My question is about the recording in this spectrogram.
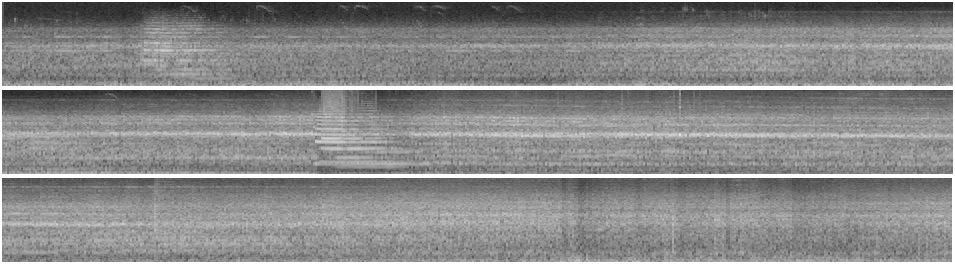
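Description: Diesel freight locomotives running with a steady low engine rumble as the train approaches, the lead locomotive's horn sounding a short chord about two seconds in and a louder one about halfway through. A high whine slowly falls in pitch after the second horn.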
